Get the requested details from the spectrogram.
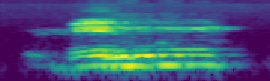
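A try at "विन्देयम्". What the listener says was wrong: కొంచెం அந்த மாத்திரா దీర్ఘ మాత్ర కొంచెం కొరచుకోండి. I'll mock you so that you know the difference. What is right and what is wrong. How you are chanting and how it should be chanted. Vindeyam la அவ்வளவுதான் வரணும். உங்களோட என்ன வருதுன்னா வெந்தேயம் அப்படி ஆறுது.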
